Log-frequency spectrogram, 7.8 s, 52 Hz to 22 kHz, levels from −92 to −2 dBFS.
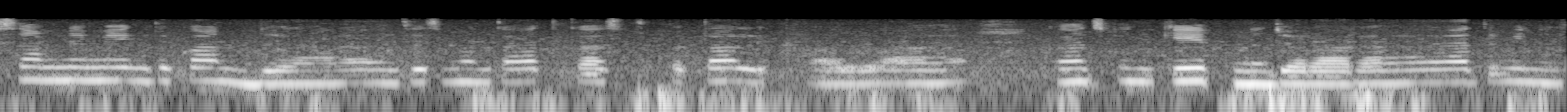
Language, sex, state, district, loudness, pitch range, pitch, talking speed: Hindi, female, Bihar, West Champaran, -17 LUFS, 245-280 Hz, 265 Hz, 185 wpm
